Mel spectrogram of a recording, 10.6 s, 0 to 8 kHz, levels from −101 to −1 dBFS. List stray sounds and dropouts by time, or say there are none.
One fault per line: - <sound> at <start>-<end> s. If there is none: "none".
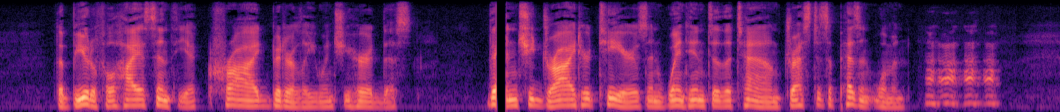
- dropout at 5.0-5.1 s
- laugh at 9.2-10.0 s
